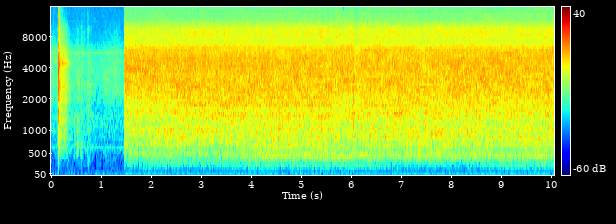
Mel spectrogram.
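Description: A sharp click, then the Shark NZ801UKT upright vacuum's motor comes in abruptly about a second and a half in and runs steadily, sucking through the extended wand in Powered Lift-Away mode.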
